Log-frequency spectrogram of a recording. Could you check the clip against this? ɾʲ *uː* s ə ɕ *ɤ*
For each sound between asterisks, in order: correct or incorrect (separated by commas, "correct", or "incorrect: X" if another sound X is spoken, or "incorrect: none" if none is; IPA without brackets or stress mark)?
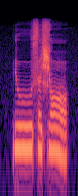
correct, incorrect: ɔ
